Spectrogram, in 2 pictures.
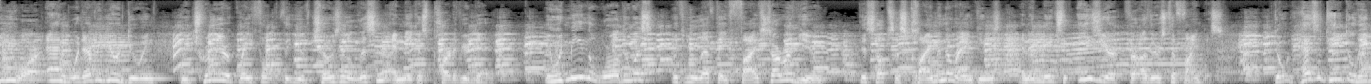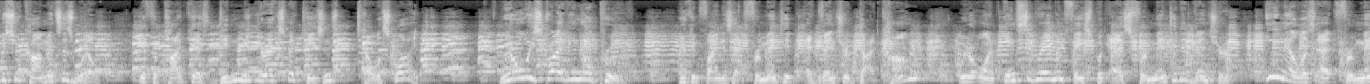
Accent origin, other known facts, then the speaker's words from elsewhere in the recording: Philadelphia, Pennsylvania, United States; I'm from Philadelphia, and, you know, here in Philadelphia, we would pronounce that Glenn Murray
